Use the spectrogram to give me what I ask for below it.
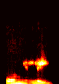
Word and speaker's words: formulae: Strange pronunciation, but it is correct, formulae.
